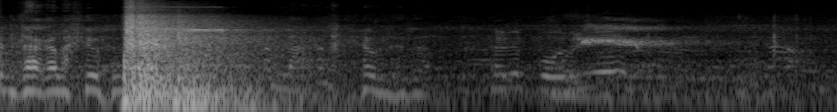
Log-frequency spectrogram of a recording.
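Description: A single loud bang about half a second in, dying away over about a second, with voices around it.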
